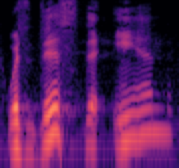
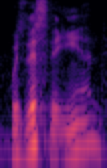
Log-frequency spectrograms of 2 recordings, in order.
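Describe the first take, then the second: First: "Was this the end?" slow, with more voice, to the folks; slower, louder question. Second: Soft, low "Was this the end?" asked to himself; hushed question. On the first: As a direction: ask it slowly and out loud to the crowd. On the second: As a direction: ask it quietly, almost to yourself. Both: Acted.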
